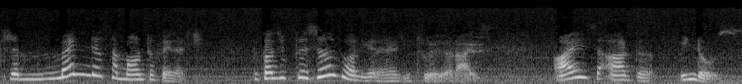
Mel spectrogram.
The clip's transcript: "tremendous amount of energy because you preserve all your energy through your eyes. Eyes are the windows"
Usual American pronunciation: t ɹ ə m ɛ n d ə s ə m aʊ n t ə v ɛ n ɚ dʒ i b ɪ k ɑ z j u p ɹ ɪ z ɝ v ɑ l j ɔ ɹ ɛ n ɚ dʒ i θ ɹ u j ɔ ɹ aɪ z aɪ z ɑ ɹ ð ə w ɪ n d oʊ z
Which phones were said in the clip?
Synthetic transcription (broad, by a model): t ɹ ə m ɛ n d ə s ə m aʊ n t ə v ɛ n ɚ dʒ i b ɪ k ɑ z j u p ɹ ɪ z ɝ v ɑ n j ɔ ɹ ɛ n ɚ dʒ i t ɹ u j ɔ ɹ aɪ z aɪ z ɑ ɹ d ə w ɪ n d oʊ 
